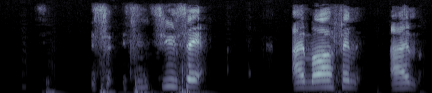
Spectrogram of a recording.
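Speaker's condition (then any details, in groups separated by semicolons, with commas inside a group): Cerebral palsy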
